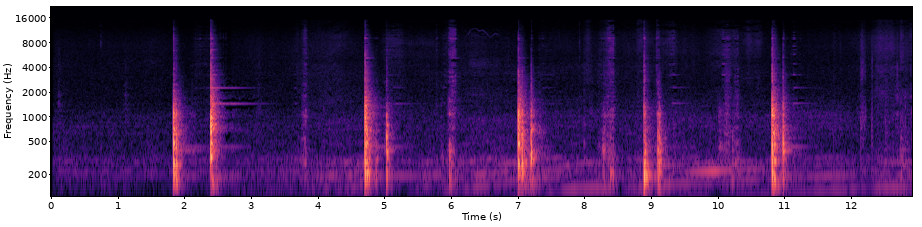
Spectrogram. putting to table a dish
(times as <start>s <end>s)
8.3s 11.3s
